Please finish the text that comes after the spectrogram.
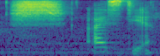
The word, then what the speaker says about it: счастье: Ch together, they make sound sh, sh, like bukva sha, sh. So let's try to read these words together. First one is счастье, счастье, счастье means happiness, счастье.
